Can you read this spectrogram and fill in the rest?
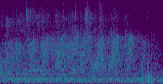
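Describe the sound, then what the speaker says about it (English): Audience applause at an economic growth forum, a steady broadband wash of many hands clapping that fills the whole stretch at moderate, even loudness with no voices over it. "Ladies and gentlemen, round of applause for Ms. Priya."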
